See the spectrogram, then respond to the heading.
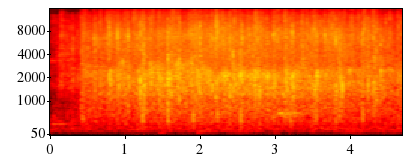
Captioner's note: audience applauding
